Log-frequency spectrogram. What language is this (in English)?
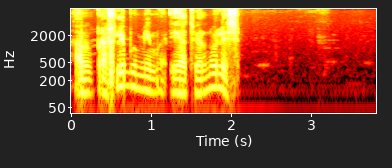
Russian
